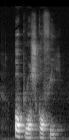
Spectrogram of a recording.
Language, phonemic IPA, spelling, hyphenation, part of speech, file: Dutch, /ˈɔp.lɔsˌkɔ.fi/, oploskoffie, op‧los‧kof‧fie, noun, Nl-oploskoffie.ogg
- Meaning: instant coffee, soluble coffee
